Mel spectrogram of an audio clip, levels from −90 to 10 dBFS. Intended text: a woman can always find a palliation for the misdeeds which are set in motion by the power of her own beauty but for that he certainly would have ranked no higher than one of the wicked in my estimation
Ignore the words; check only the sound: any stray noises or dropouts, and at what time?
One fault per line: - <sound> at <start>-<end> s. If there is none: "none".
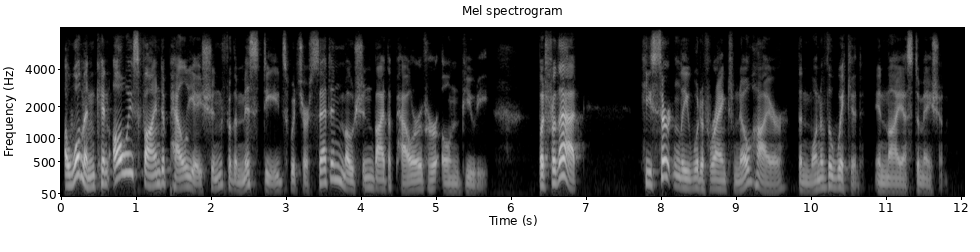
none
